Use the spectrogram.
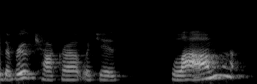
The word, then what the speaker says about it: Lam: And then we'll also be chanting the bija mantra for the root chakra, which is Lam, L-A-M, but it's pronounced L-U-M.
